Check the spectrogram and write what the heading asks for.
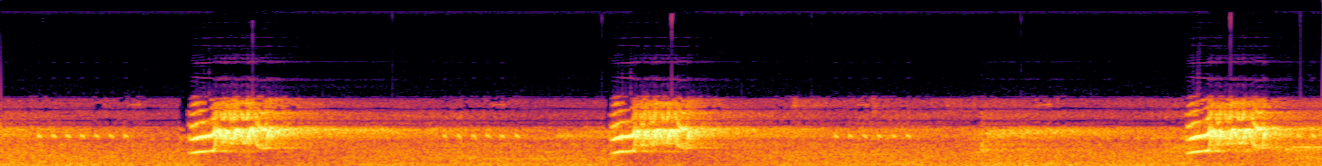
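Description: Slowed-down recording of fighting hummingbirds: three loud, low, warbling calls that rise and linger, spaced several seconds apart, with softer rapid chittering pulses in between.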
